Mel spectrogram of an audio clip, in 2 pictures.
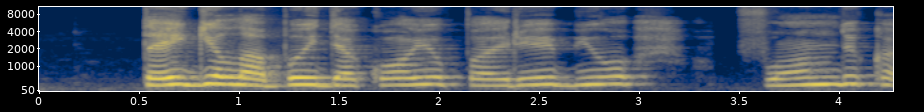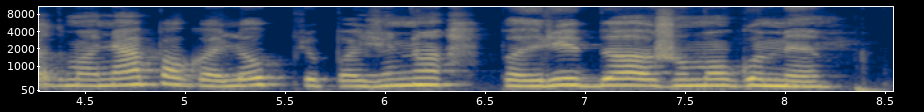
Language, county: Lithuanian, Vilnius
